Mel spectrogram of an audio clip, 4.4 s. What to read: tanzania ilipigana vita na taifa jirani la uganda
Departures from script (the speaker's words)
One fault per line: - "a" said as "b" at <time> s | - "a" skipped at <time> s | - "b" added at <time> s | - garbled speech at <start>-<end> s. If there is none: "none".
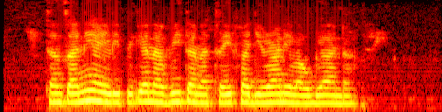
none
